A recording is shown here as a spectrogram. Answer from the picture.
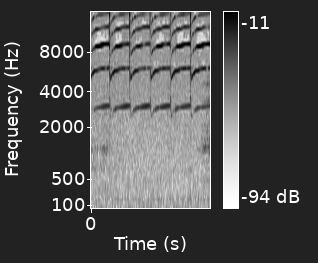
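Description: Older Wheelock WS-series fire-alarm strobe flashing fast, its flash circuit giving a faint, high-pitched squeal that repeats about four times a second, once with each flash.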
